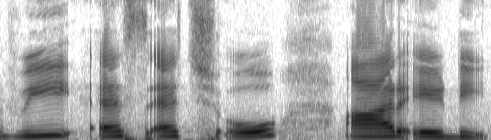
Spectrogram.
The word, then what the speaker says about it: VSHORAD: इसको ध्यान में रखिएगा, इसका फुल फॉर्म, इसको क्या बोलते हैं, VSHORAD। ठीक है, प्रोनाउंस कर लीजिएगा।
